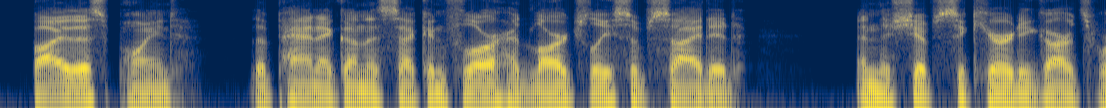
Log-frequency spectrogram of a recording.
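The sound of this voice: Against a quiet background, the text is read in an unforced voice.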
